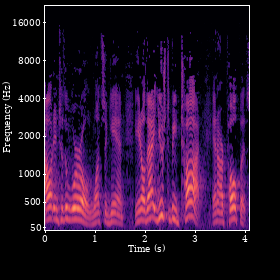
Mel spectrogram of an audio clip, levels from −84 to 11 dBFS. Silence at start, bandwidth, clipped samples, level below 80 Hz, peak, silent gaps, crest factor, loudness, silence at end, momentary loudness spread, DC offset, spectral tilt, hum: 0 s; 14 kHz; under 0.1%; -64 dBFS; -4 dBFS; none; 16 dB; -21 LUFS; 0 s; 11 LU; under 0.1%; -5.5 dB/octave; none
